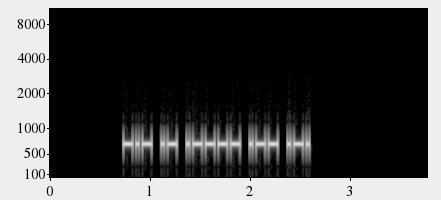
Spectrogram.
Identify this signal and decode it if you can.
Morse code, heard as a keyed tone, about 38 wpm, 700 Hz. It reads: KA1WR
